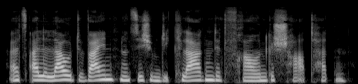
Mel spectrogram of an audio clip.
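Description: Woman narrator, measured epic audiobook read, dry close sound. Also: mid-range voice, fairly even intonation, no room sound. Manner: solemn, measured storytelling.

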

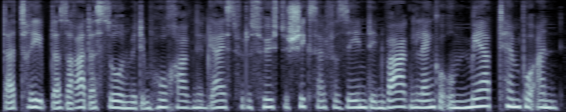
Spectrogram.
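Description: Woman narrator, measured epic audiobook read, dry close sound. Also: lowish voice, level tone, a little mellow, no room sound. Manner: solemn, measured storytelling.

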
